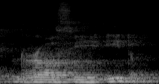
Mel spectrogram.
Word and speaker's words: rociíto: Si queremos hacerlo bien, tenemos que hacer una pequeña pausa y esa misma pausa es la que nos forma el hiato. Dehesa, rociíto, ¿vale?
